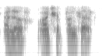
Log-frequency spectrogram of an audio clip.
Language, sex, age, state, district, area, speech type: Telugu, male, 18-30, Telangana, Vikarabad, urban, conversation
